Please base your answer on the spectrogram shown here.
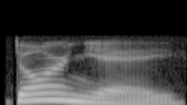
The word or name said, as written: Dornier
